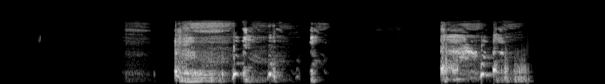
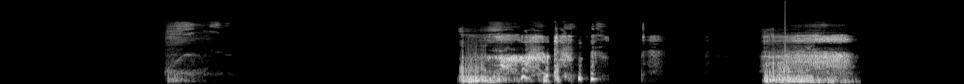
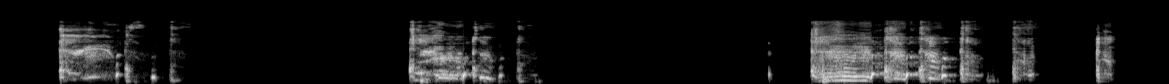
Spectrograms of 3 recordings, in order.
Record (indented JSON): {
  "cough_length": "6.1 s",
  "cough_amplitude": 31906,
  "cough_signal_mean_std_ratio": 0.4,
  "exhalation_length": "9.6 s",
  "exhalation_amplitude": 28589,
  "exhalation_signal_mean_std_ratio": 0.39,
  "three_cough_length": "11.7 s",
  "three_cough_amplitude": 30370,
  "three_cough_signal_mean_std_ratio": 0.41,
  "survey_phase": "beta (2021-08-13 to 2022-03-07)",
  "age": "18-44",
  "gender": "Female",
  "wearing_mask": "No",
  "symptom_cough_any": true,
  "symptom_new_continuous_cough": true,
  "symptom_runny_or_blocked_nose": true,
  "symptom_shortness_of_breath": true,
  "symptom_sore_throat": true,
  "symptom_fatigue": true,
  "symptom_headache": true,
  "symptom_change_to_sense_of_smell_or_taste": true,
  "smoker_status": "Never smoked",
  "respiratory_condition_asthma": false,
  "respiratory_condition_other": false,
  "recruitment_source": "Test and Trace",
  "submission_delay": "1 day",
  "covid_test_result": "Positive",
  "covid_test_method": "LFT"
}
